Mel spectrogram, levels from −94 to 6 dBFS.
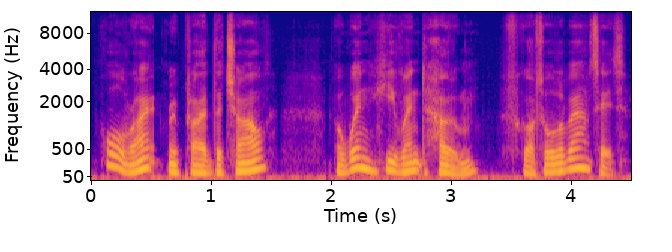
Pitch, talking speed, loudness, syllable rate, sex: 125 Hz, 185 wpm, -16 LUFS, 4.8 syllables/s, male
